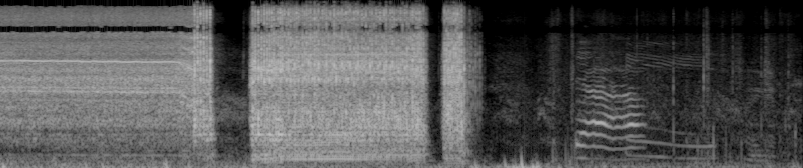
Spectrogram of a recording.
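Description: Cordless drill driving screws into a wooden frame: a steady whirring run of about two seconds, a short blip, then a second two-second run and another short blip. A small child's voice follows briefly about six seconds in.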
